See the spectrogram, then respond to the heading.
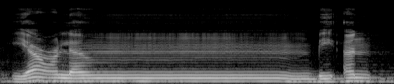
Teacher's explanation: اندر ہے اخفاء شفوی کیونکہ میم ساکن کے بعد با ہے، میم ساکن کے بعد جب با آتا ہے تو اخفا کرتے ہیں وہاں پر غنہ کے ساتھ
